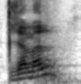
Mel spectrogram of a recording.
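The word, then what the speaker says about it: جمال: We talked about the word Jamal and Jamal, right? Jamal, Jamal, and the importance of extending the alif sound, Jamal. When we have the alif, Jamal, right?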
